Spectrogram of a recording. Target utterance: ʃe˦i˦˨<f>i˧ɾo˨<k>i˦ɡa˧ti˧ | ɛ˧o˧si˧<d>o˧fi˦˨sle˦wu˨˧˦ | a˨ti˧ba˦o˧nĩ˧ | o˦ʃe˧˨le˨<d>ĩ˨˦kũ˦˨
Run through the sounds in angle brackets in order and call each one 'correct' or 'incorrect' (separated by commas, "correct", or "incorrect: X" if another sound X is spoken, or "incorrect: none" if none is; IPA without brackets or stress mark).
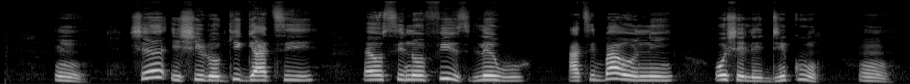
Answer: incorrect: ʃ, incorrect: ɡ, incorrect: n, correct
